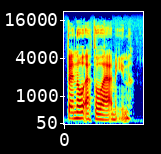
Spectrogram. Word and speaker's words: phenylethylamine: And how it's scientifically studied is that there's actually a chemical component linked to it, and it's increased neurotransmitters, specifically phenylethylamine.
